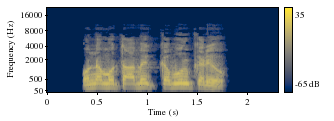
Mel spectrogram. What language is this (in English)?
Sindhi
